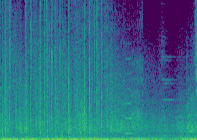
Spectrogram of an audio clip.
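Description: Warship guns firing in World of Warships, with the Alvaro de Bazán in a match: a dense, continuous barrage of booming shots and rapid cracks, loud and sustained throughout.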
